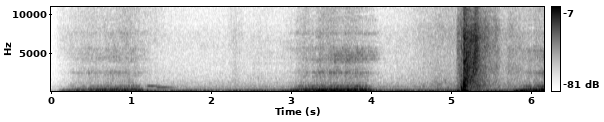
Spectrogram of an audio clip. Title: Snoring sound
